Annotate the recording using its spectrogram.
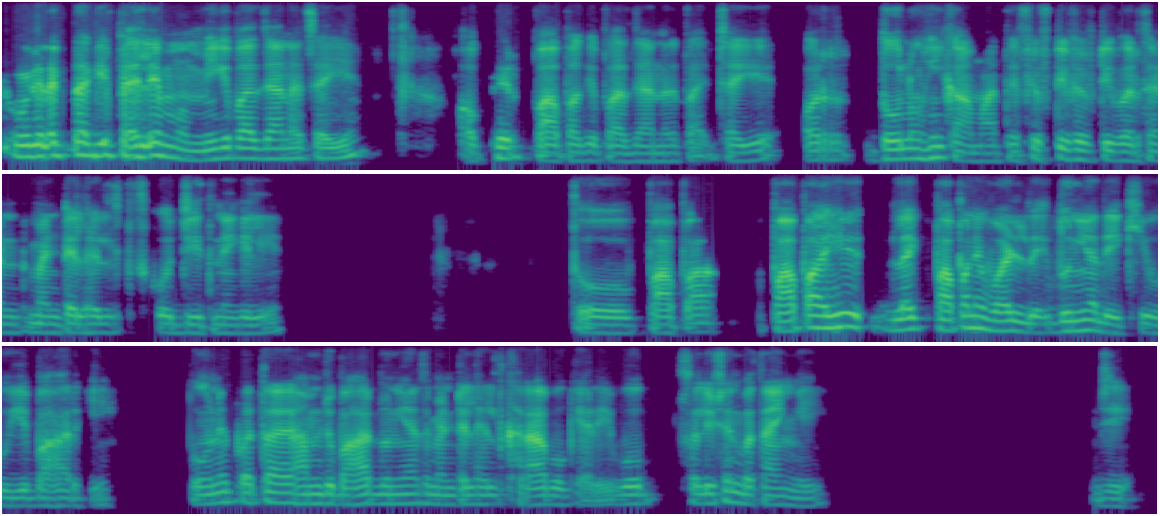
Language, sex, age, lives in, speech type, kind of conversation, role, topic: Hindi, male, 20-24, India, conversation, podcast, guest, Family mein mental health ko lekar nazariya peedhi dar peedhi kaise badla?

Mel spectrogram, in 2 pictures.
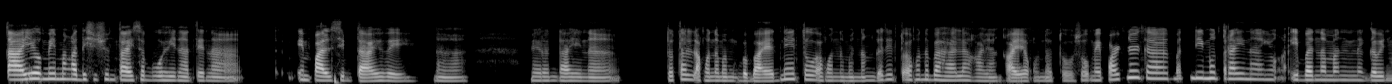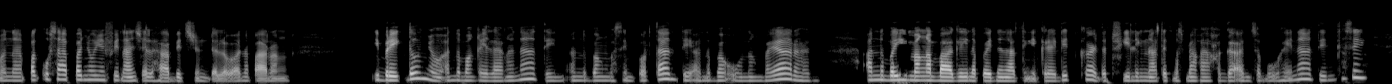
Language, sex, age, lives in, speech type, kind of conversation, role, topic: Filipino, female, 35-39, Philippines, conversation, advice, advisor, Paano ko haharapin ang biglaang lumaking utang sa aking credit card dahil sa labis na paggastos?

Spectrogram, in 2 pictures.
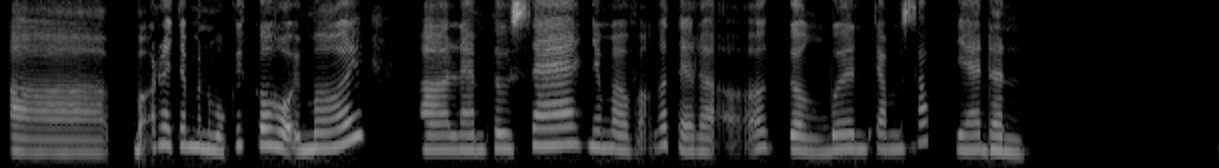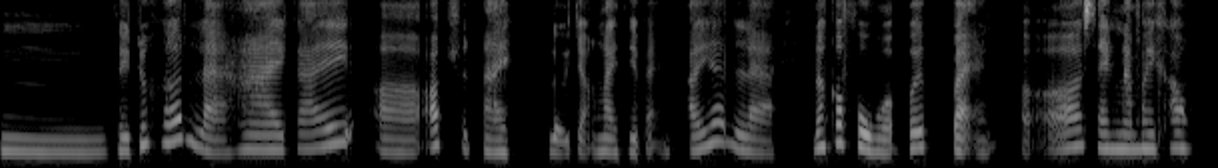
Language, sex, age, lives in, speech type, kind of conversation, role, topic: Vietnamese, female, 25-29, Vietnam, conversation, advice, advisor, Tôi nên rời công ty này hay ở lại để tiếp tục phát triển?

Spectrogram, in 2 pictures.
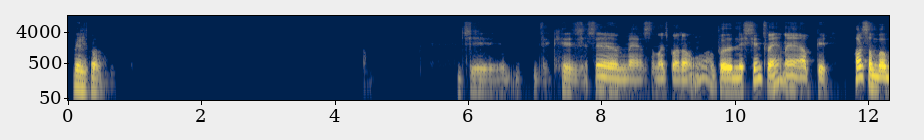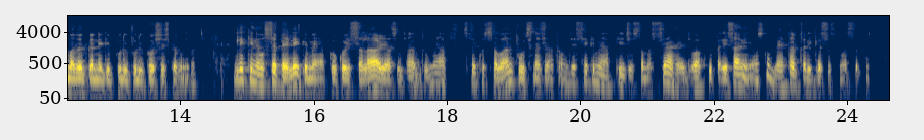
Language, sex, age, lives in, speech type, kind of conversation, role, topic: Hindi, male, 40-44, India, conversation, advice, advisor, मैं अनिश्चितता के समय शांत और सहज कैसे रह सकता/सकती हूँ?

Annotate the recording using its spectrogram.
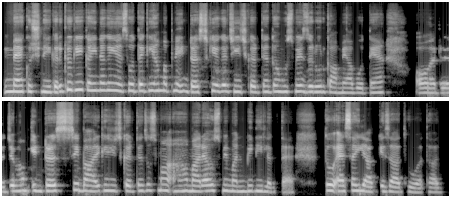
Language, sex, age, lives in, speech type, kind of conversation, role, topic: Hindi, female, 20-24, India, conversation, podcast, host, Jab family ka pressure ho, toh aap decisions kaise lete ho?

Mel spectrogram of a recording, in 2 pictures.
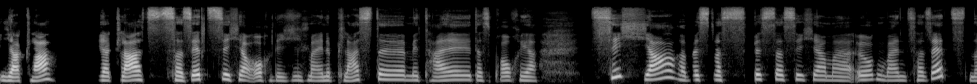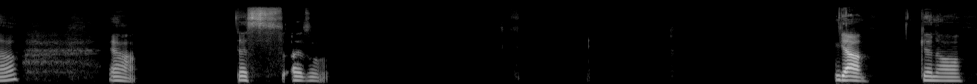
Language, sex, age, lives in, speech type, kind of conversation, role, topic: German, female, 40-44, Germany, conversation, podcast, guest, Wie bringt dich die Natur wieder zur Ruhe?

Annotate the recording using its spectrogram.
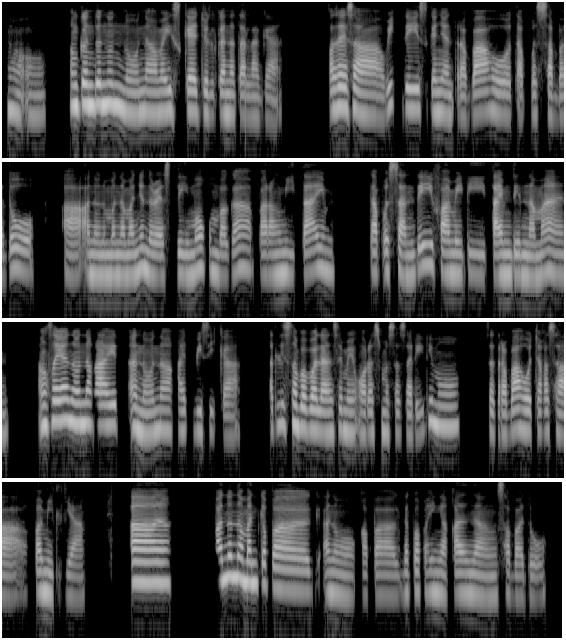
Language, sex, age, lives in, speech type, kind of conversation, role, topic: Filipino, female, 25-29, Philippines, conversation, podcast, host, Paano mo pinoprotektahan ang oras mo para mag-isa at mag-isip?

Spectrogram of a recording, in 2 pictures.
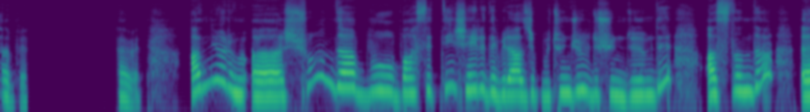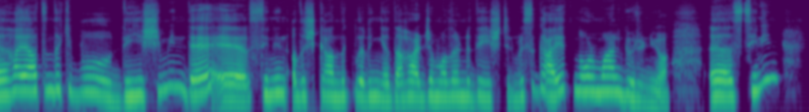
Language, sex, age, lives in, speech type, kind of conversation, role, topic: Turkish, female, 40-44, Germany, conversation, advice, advisor, Eğlence ve hobiler için harcama yaparken neden suçluluk ve pişmanlık hissediyorum?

